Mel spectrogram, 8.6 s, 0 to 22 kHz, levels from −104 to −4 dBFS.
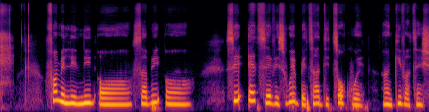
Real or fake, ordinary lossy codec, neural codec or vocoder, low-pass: fake; none; autoencoder, 48 kHz, 128 numbers a frame, DAC-VAE, trained on Japanese speech; 19.8 kHz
